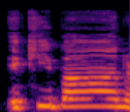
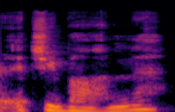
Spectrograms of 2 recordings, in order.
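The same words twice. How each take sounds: First: "Ichiban" said with a hard K, "ICK-ee-bahn"; hard K pronunciation. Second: "Ichiban" said with a CH, "ITCH-ee-bahn"; soft CH pronunciation. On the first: Podcast guest unsure of the name, "Ichiban" with a K sound. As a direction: say "Ichiban" as "icky-bahn", K in place of CH. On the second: Podcast guest checking the name, "Ichiban" with a CH sound. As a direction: say "Ichiban" as "itchy-bahn", CH rather than K. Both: Shown as a demonstration. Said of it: "is it Ichiban or Ichiban?".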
